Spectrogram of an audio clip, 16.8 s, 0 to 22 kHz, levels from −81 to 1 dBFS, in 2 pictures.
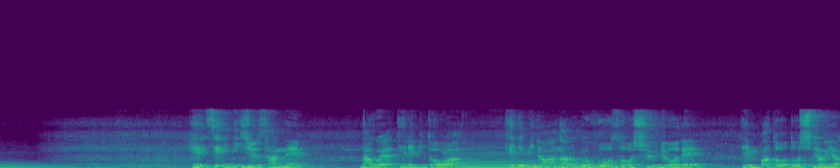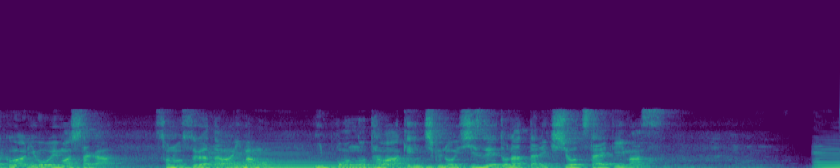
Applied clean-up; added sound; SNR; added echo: none; Bowed string instrument; 8 dB; reverberation time 0.8 s.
